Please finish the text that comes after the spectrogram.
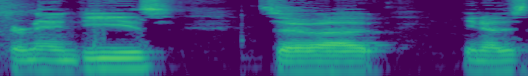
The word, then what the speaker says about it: Fernandes: uh last time we we kept saying Fernandez it's actually pronounced Fernandez so uh you know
